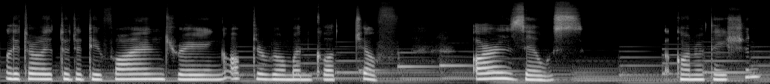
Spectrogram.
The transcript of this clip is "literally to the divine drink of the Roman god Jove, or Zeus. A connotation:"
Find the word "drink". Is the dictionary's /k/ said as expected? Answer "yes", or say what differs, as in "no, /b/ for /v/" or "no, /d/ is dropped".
no, /k/ is dropped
